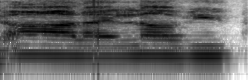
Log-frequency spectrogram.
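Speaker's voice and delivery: mocking sing-song. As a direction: son teasing mom for her new habit, mocking. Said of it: "we used to tease the shit out of her".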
